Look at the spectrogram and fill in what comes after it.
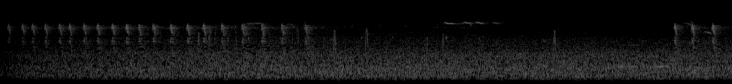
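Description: A small bird chirping in a quick run of short high chirps, about four a second. The chirps thin out in the middle and pick up again near the end, over a steady noisy background.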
